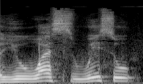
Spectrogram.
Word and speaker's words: يوسوس: So yuwaswisu. يوسوس. Good. So about the wa as well, you understand from this next example that the wa is also to be pronounced with an empty mouth.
